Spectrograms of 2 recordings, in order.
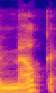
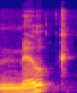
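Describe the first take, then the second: First: Milk said as "melk"; own mispronunciation. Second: Milk with a short "ih" vowel; intended pronunciation. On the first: Explaining a speech impediment, milk mispronounced as melk. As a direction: swap the vowel in milk to "eh". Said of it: "I say milk instead of milk". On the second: Showing the intended word despite speech impediment, careful milk. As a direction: say milk carefully, not as melk. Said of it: "instead of milk". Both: Shown as a demonstration.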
